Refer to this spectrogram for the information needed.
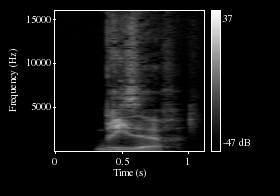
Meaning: breaker (one that breaks)
- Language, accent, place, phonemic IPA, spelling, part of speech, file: French, France, Lyon, /bʁi.zœʁ/, briseur, noun, LL-Q150 (fra)-briseur.wav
